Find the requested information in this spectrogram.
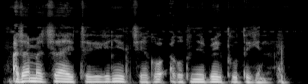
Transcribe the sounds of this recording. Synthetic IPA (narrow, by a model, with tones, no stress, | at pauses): a˨t͡ʃa˦mɛ˨t͡ʃːi˨t͡ʃe˦ki˦kɪ˦ɲi˦t͡ʃɛ˨kɔ˦ʔa˨kʊ˨tu˦ɲe˦be˦k̚tu˨ku˨te˨kɪ˨n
